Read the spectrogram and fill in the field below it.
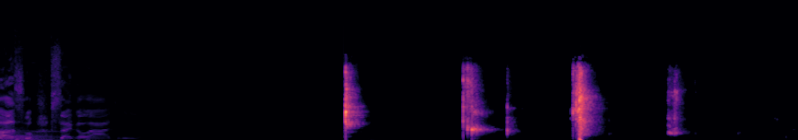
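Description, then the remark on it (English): A cold can of beer being cracked open: a brief faint voice first, then a short pause and a string of five sharp, hissing pops and cracks, the loudest near the middle. “That was me cracking a cold one for the long weekend.”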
